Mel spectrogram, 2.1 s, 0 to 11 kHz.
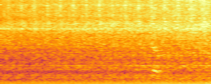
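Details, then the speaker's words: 986 Porsche Boxster after engine replacement and rebuild, before MOT: smooth even low idle with steady exhaust note, no misses or knocks, though a ticking sound is questioned; normal idle. "that actually does sound sweet sounds good"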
